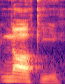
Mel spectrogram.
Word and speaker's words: gnocchi: I say gnocchi.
